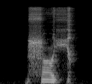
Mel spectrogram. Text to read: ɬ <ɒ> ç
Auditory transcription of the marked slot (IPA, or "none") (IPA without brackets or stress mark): ɒ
